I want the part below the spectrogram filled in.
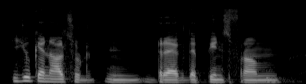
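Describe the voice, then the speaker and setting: Speaking at a moderate pace with a non-native accent, the voice comes through in a dry, close sound with no echo on a very clean recording with a silent background. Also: man. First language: not English. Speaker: game development tutor. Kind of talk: tutorial. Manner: halting, many fillers and restarts.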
